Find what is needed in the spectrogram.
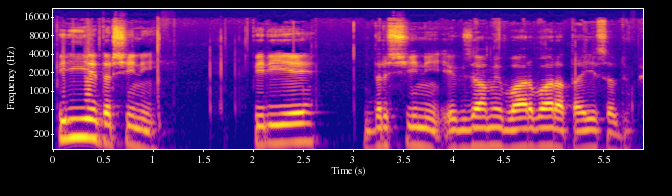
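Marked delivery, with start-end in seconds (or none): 0.1-1.0 Priyadarshini called out loud and firm, falling at the end; emphatic. Shown as a demonstration. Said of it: "देखो, एक शब्द लिखा जाता है". 2.0-3.8 Priyadarshini drawn out syllable by syllable, very slow; slow spelling-out. Shown as a demonstration. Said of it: "देखो, एक शब्द लिखा जाता है".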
